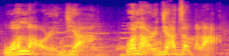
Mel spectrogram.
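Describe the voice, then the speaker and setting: Female narrator putting on a deep-voiced, sly old man in a storybook, teasing and drawn-out. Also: animated, faint music behind. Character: odd eccentric old man, sly and unhurried.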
